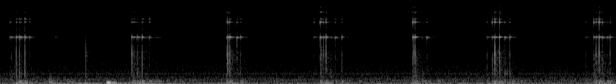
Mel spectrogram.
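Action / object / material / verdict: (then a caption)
tap / small glass bottle / glass / none. Fingernails tap and scratch the sides of a clear glass eyewash bottle with a white cap, partly filled with liquid. Seven bright taps come about once a second, each with a short, high glassy ring. Soft scratching and a low rumble fill the gaps between them.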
